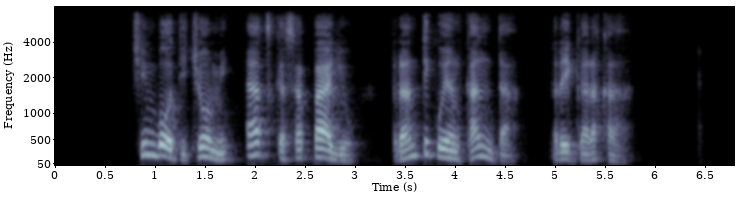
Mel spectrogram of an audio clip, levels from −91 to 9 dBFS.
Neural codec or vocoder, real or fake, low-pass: codec, 16 kHz, 0.9 kbps, LongCat-Audio-Codec; fake; 7.2 kHz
